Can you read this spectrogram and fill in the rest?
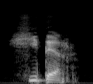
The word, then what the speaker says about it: Heater: canción se llama Hitter, se escribe Heater.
